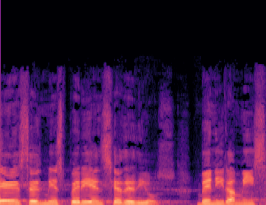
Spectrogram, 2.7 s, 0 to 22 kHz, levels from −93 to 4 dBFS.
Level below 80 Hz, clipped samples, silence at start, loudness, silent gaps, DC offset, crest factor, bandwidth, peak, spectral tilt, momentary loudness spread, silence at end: -50 dBFS; under 0.1%; 0 s; -15 LUFS; none; under 0.1%; 14 dB; 14.5 kHz; -2 dBFS; -5.5 dB/octave; 5 LU; 0 s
